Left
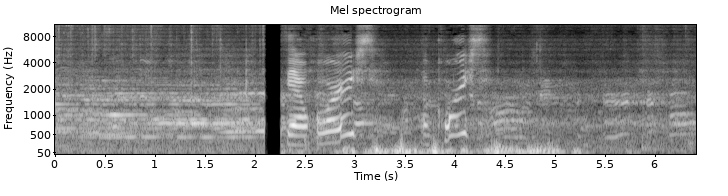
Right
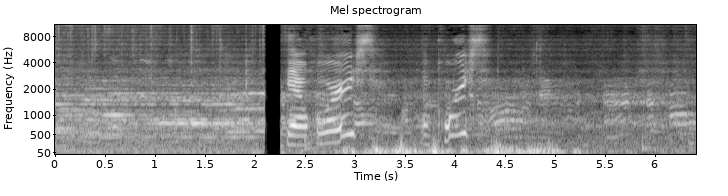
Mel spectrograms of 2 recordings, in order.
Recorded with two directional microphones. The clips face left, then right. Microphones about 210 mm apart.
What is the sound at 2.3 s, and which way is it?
A child's voice, 5° right (ahead or behind).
